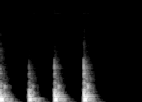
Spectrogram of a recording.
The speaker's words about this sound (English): But you know, knock on wood,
